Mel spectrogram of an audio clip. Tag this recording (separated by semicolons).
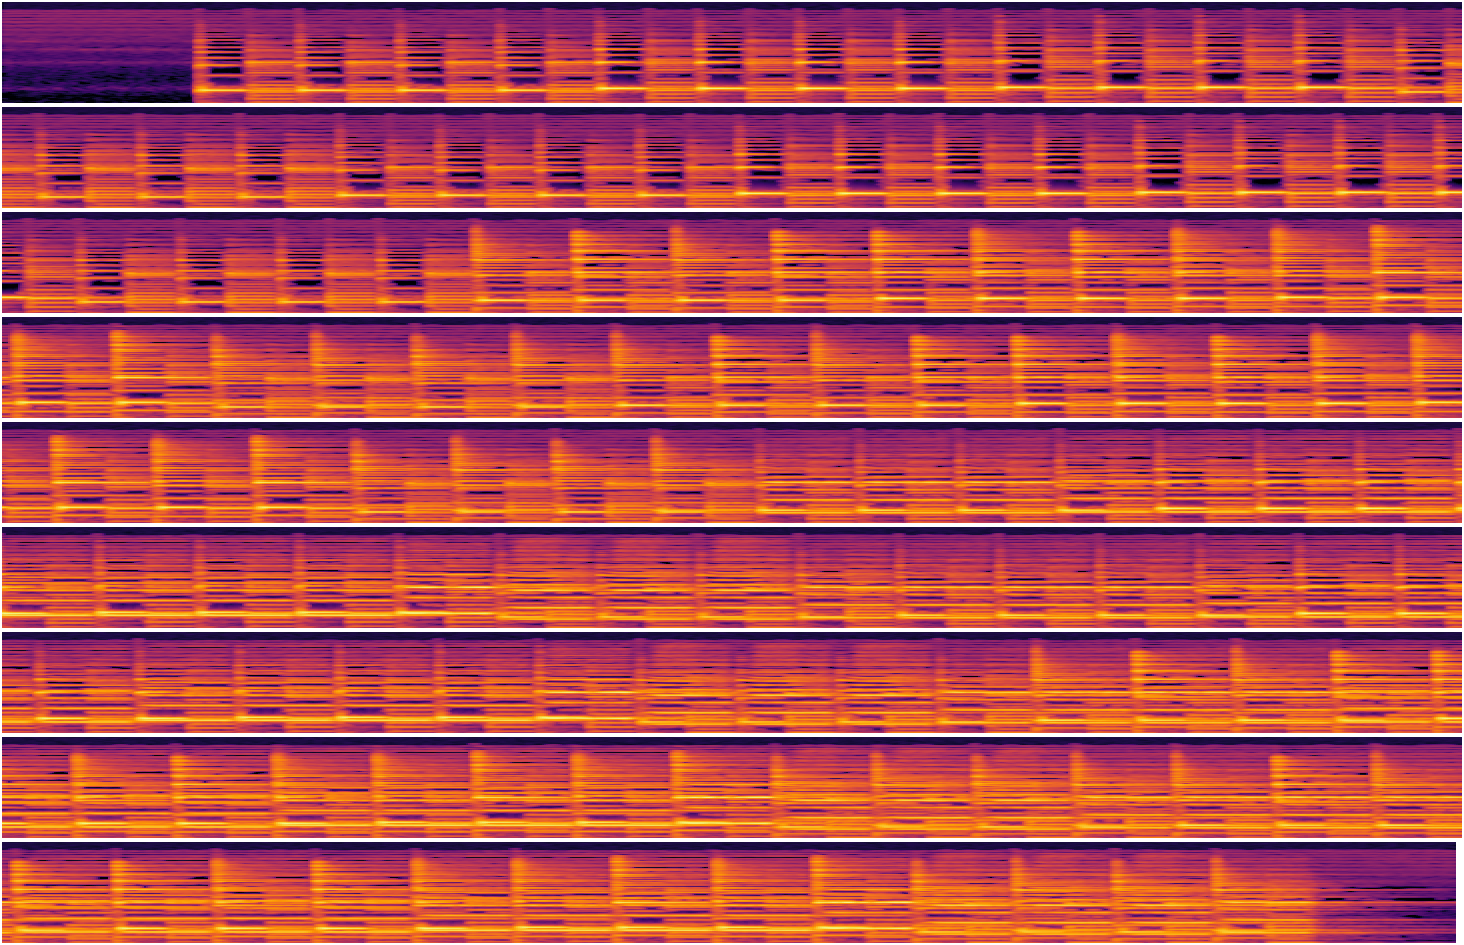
ambiance; Fast; fun; instruments; jam; Keys; Piano; sample; Simple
